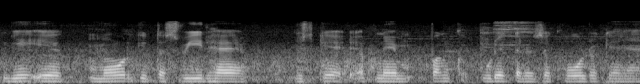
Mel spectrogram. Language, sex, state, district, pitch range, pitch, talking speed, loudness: Hindi, male, Rajasthan, Bikaner, 135-145 Hz, 140 Hz, 140 wpm, -17 LUFS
